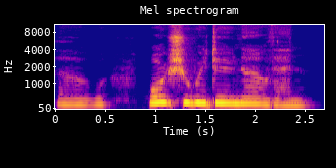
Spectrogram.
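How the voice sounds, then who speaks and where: Woman playing a slow, ponderous big skeleton fellow. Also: medium pitch, warm tone, highs cut off. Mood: pondering. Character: big, slow-witted, good-natured male skeleton. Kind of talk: storybook read-aloud.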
